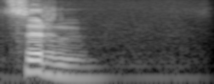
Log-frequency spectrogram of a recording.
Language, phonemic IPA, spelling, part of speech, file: Serbo-Croatian, /t͡sr̩̂ːn/, crn, adjective, Hr-crn.ogg
- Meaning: 1. black 2. swarthy, dusky 3. sable 4. unlucky, bad 5. wicked, heinous 6. Used to express anger or frustration with someone or something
